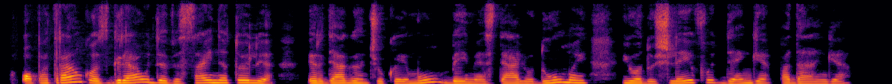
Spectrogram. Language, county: Lithuanian, Klaipėda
